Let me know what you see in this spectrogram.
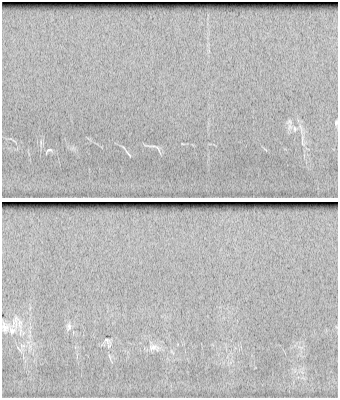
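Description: Small birds chirping, with short, thin, high calls scattered throughout, over a steady low rumble.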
